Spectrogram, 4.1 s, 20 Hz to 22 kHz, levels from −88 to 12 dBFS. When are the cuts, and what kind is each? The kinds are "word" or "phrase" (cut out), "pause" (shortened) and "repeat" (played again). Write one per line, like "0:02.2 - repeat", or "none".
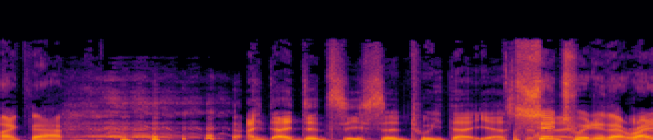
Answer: none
